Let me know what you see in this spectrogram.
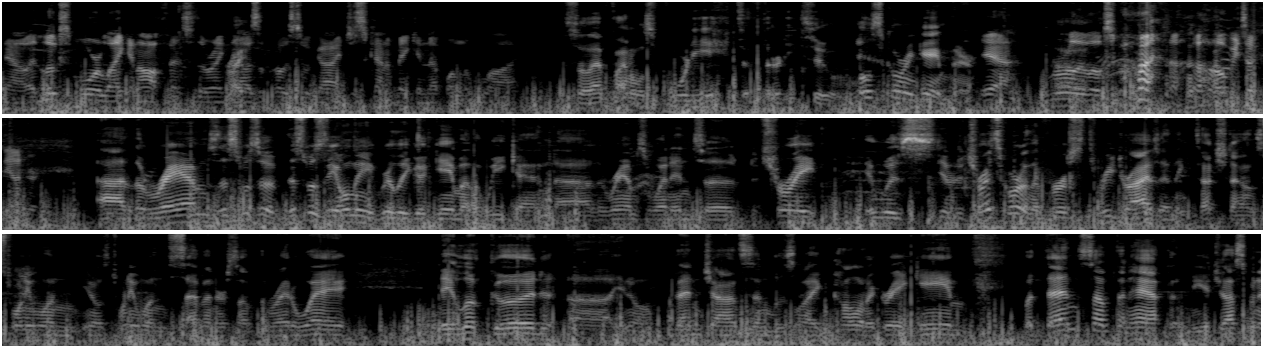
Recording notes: Live from Gulfport. On the beach.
